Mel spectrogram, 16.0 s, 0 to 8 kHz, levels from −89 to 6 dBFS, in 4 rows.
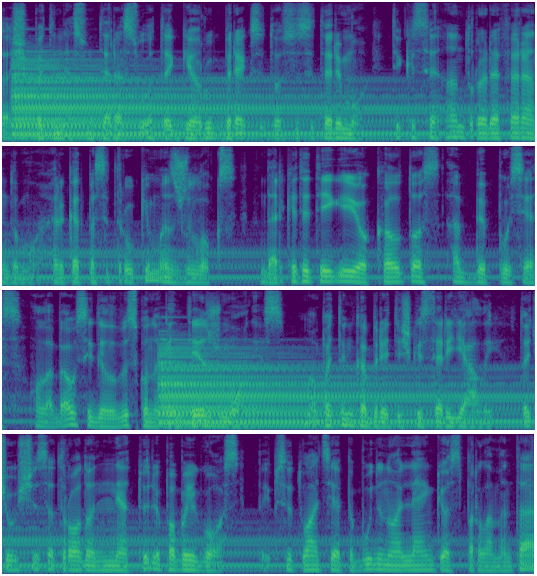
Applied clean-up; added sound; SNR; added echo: none; Piano; 3 dB; none.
